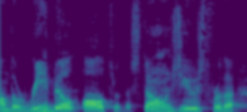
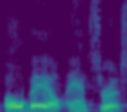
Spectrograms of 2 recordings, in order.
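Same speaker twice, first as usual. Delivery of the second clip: higher, louder cry to Baal; mock shouting prayer; 10 semitones higher, 4 dB louder than usual. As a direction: call out to Baal as the frantic prophets.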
